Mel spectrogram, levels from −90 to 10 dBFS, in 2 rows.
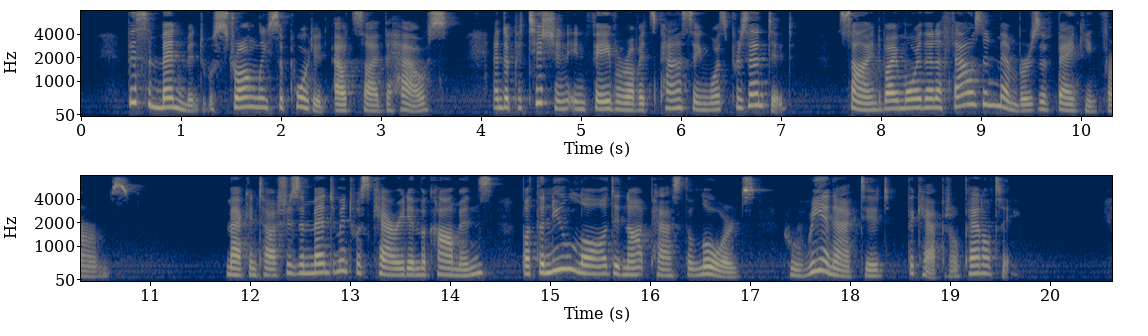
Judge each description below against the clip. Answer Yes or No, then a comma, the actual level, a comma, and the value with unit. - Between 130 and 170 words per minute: Yes, average, 145 wpm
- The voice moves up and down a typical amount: No, wide, 5.7 semitones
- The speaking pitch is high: Yes, high, 215 Hz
